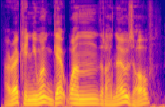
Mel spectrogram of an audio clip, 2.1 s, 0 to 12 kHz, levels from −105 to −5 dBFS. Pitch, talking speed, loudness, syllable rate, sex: 130 Hz, 290 wpm, -17 LUFS, 6.5 syllables/s, male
